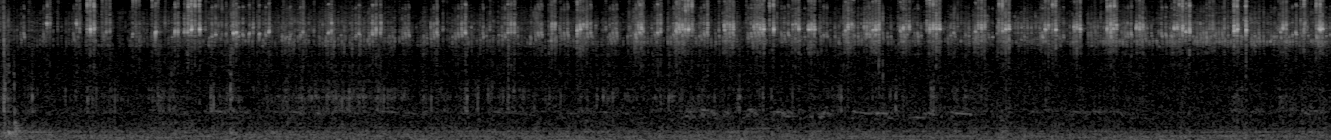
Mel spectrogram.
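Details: Crickets chirping in a steady stream of short, high, rapid pulses, many callers overlapping in quick bursts, with no other clear sounds.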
